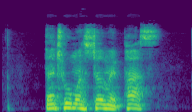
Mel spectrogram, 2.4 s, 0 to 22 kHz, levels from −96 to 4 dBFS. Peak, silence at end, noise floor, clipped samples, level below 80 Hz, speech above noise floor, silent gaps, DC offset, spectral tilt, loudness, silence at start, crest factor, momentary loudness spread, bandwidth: 0 dBFS; 0.45 s; -48 dBFS; under 0.1%; -48 dBFS; 37 dB; none; under 0.1%; -5 dB/octave; -12 LUFS; 0.55 s; 14 dB; 10 LU; 9.2 kHz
